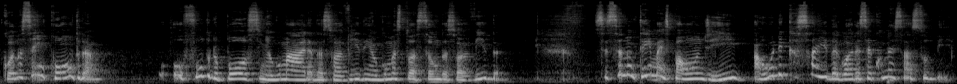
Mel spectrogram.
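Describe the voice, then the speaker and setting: A woman's voice: high voice, animated, fast, creaky. A young woman with a Brazilian Portuguese accent tells her own story in a personal testimony vlog. She talks earnestly and emotionally and repeats phrases for emphasis.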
